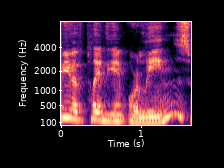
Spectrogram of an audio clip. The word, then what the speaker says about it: Orléans: If any of you have played the game Orleans, or Orléans, as some people pronounce it, this is very similar to the gears or the cogs that cover up spaces.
